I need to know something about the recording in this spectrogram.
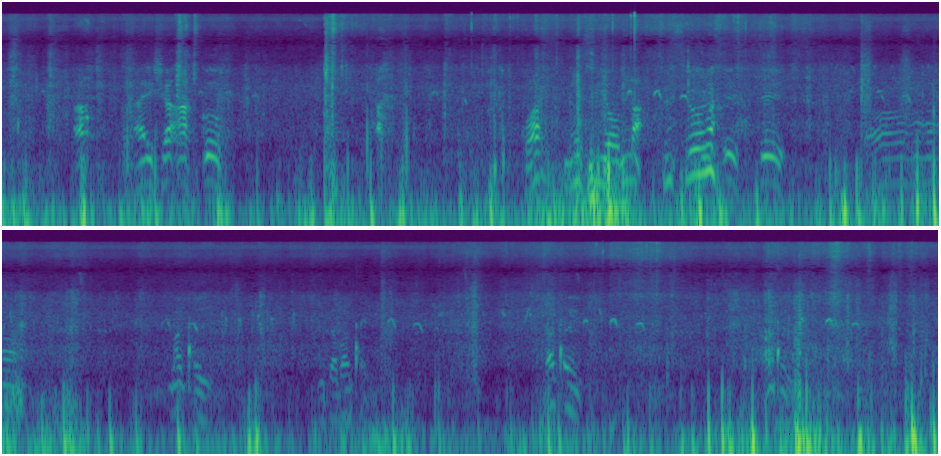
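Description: Young men call out to each other outdoors.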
